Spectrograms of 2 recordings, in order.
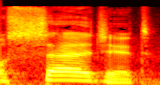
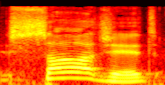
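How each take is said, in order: First: Sergid as SUR-jid; first vowel of Sergid like "sir"; "er" pronunciation. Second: Sajid as SAH-jid; "ah" pronunciation. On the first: Host offers second option before replay, Sergid as SUR-jid. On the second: Host offers first option before replay, Sajid as SAH-jid. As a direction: open first vowel in Sajid, like "ah". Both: Shown as a demonstration. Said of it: "Is it Sajid or Sergid?".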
